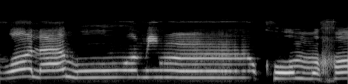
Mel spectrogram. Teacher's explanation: Cara membacanya itu kho-nya dipanjangkan dulu 6, kemudian ditasdidkan ke huruf shad. Tasdid ke huruf shadnya dengan cara dinaber. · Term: mad lazim musaqqal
